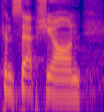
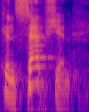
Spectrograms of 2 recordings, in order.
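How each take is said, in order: First: The name ends in a 'see-on' sound. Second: The name ends in a 'shun' sound. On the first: "I was saying it like Dave Concepcion" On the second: "nah, Ken, it's Conception"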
